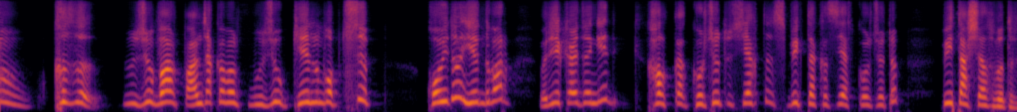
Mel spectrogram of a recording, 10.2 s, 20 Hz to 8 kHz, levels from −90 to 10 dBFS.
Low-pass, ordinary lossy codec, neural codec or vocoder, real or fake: none; none; codec, 16 kHz, about 1 kbps, DyCAST, with the encoder's durations; fake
